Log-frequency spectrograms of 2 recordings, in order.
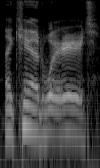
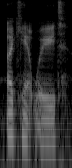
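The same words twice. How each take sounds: First: Very slow, stretching every word; slow drawn out. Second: Said in the usual way. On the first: Shown as a demonstration. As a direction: drag it out, savoring it.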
